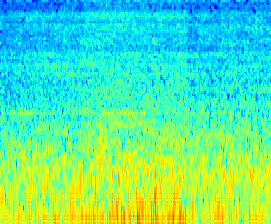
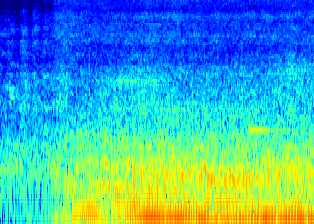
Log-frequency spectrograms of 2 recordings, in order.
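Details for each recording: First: Chevy Impala after engine/transmission reinstall, restarted after fixing an exhaust leak (a nut needed a washer to tighten fully): steady, smooth low idle with no ticking or exhaust puffing, sounding much better; normal idle. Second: Chevy Impala just after engine/transmission reinstall, first start: engine catches and settles into a loud, raspy idle with a fast puffing tick; owner suspects the exhaust gasket is leaking.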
